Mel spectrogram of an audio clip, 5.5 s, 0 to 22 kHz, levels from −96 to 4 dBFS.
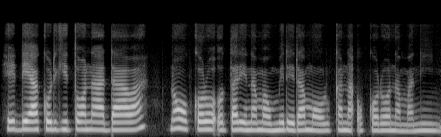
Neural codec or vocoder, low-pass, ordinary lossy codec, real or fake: codec, 24 kHz, 0.9 kbps, DualCodec; 10.8 kHz; none; fake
